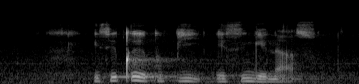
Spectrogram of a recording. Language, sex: Zulu, male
